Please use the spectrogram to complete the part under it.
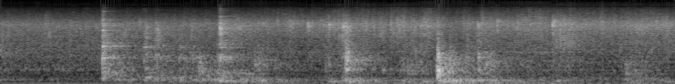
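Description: Mushrooms fry over high heat in a pan for a white truffle cream pasta, giving a steady loud sizzle broken by periodic scraping stirs.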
